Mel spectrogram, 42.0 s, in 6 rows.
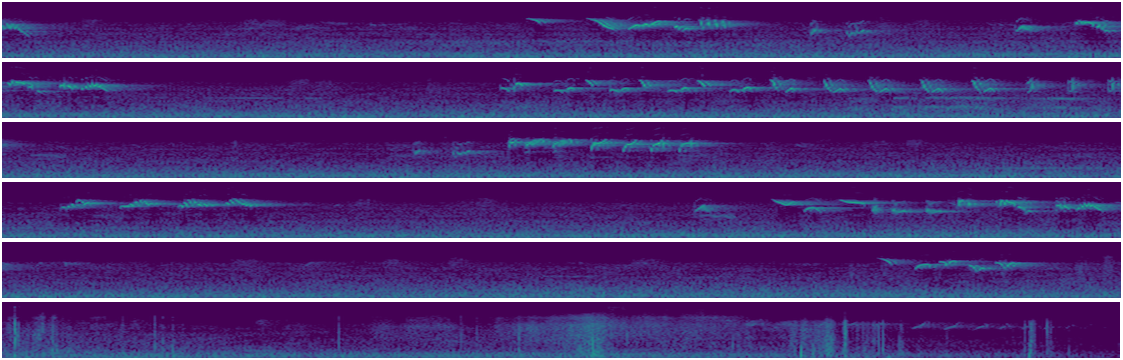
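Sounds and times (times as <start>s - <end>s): songbird high chirping: 0.0s - 0.7s, 1.4s - 9.1s, 10.1s - 15.8s, 16.4s - 19.9s, 21.3s - 24.1s, 24.8s - 36.8s, 39.3s - 41.9s.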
